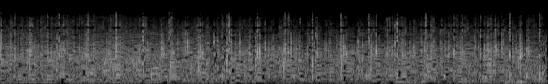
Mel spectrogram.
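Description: A large crowd claps and cheers outdoors.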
